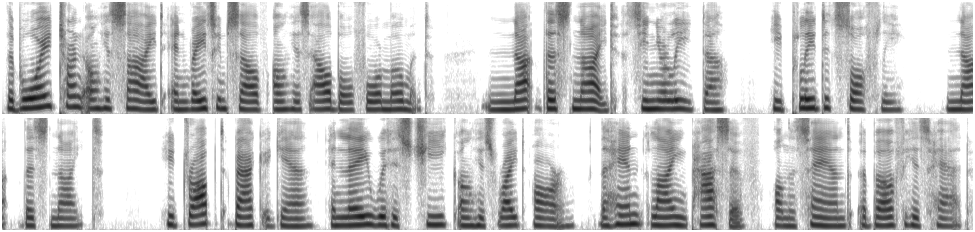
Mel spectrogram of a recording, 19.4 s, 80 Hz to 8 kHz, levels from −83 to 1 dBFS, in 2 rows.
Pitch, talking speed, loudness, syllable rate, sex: 215 Hz, 150 wpm, -18 LUFS, 3.9 syllables/s, female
